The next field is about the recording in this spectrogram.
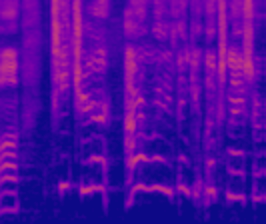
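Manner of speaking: put-on childlike, very high, swooping kid voice. Speaker retells talking to a teacher in class as a kid, in a high-pitched kid voice. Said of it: "this is my high pitched voice in class".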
